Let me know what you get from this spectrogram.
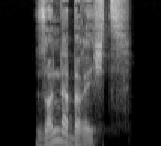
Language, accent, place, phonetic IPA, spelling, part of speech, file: German, Germany, Berlin, [ˈzɔndɐbəˌʁɪçt͡s], Sonderberichts, noun, De-Sonderberichts.ogg
- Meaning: genitive singular of Sonderbericht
